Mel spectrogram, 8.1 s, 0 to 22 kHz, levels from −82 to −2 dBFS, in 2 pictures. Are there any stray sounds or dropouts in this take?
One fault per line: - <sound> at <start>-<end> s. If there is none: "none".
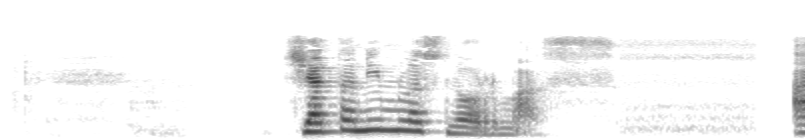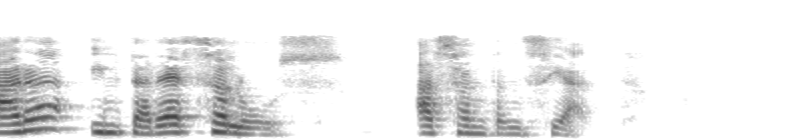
none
